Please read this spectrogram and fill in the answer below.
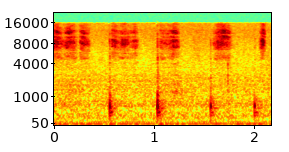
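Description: Faint ticks and light scratching of a stylus writing by hand on an interactive display screen, a few small taps about half a second apart.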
